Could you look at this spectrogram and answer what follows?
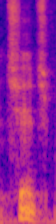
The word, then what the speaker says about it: chinch: And she didn't pronounce it quite right, so I said, no, it's C-H-I-N-C-H, chinch bugs.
